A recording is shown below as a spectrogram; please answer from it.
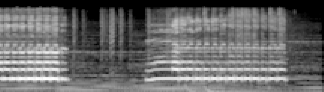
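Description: A voice mimics a telephone ringing with two sustained, warbling tonal trills, each cut off abruptly, separated by a short pause.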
